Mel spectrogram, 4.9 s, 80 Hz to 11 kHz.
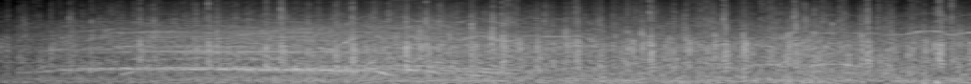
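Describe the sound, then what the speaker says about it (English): A trackside crowd applauds a podium finisher from Ford Performance Racing at the 2006 Ipswich 400 Supercars race, a dense wash of clapping and cheering heard at moderate distance with a voice briefly audible over it. "Give a nice round of applause"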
